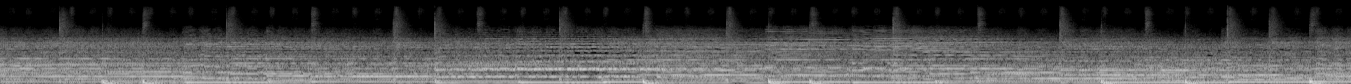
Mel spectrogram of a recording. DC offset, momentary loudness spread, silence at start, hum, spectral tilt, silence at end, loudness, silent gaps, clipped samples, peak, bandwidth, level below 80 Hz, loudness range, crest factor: under 0.1%; 3 LU; 0 s; none; -7 dB/octave; 0 s; -19 LUFS; none; under 0.1%; -2 dBFS; 15.5 kHz; -30 dBFS; 1 LU; 16 dB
